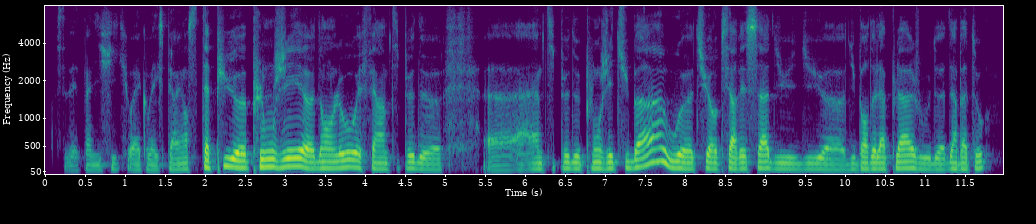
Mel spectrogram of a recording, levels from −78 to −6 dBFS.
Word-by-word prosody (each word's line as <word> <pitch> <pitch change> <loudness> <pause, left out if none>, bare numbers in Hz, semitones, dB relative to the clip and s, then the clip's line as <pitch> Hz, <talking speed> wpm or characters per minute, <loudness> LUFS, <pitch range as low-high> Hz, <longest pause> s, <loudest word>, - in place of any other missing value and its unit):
Ça - - -17
doit - - -12
être - - -21
magnifique, 85 +3 -11
ouais, 90 -1 -6
comme 90 - -8
expérience. 95 +4 -7
Tu - - +3
as 125 - +6
pu, 140 +4 +1
heu, 120 -2 +7
plonger, 140 +3 +4
heu, 110 -5 +5
dans 115 +1 +1
l'eau 125 +3 +3
et 120 - +1
faire 110 -1 -3
un 100 - -2
petit 115 - -17
peu 110 -1 -1
de, 105 -1 -2
heu, 95 -1 -4 0.6
un 85 +4 -8
un - - -2
petit 100 0 -14
peu 110 0 -2
de 105 0 0
plongée 110 +1 -1
tuba 135 - +1
ou 120 - +4
heu, 105 -1 +2
tu 110 +3 -1
as 105 - +2
observé 105 0 0
ça 115 +2 +2
du 105 -1 -4
du, 100 +1 -4
heu, 90 -1 -5
du 95 +3 -7
bord 105 +2 0
de 105 - +2
la 105 0 +2
plage 115 +1 +1
ou 100 -1 -3
de 95 0 -3
d'un 105 +1 -2
bateau? 110 +3 -4
105 Hz, 235 wpm, -23 LUFS, 100-115 Hz, 0.6 s, heu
